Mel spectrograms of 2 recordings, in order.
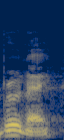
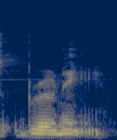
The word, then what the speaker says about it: Bruni: in the comments that the pronunciation is bruni I hope that's right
